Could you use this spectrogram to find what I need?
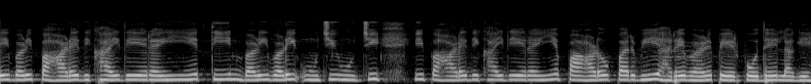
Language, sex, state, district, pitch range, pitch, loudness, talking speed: Hindi, female, Maharashtra, Sindhudurg, 200-215 Hz, 210 Hz, -22 LUFS, 185 wpm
